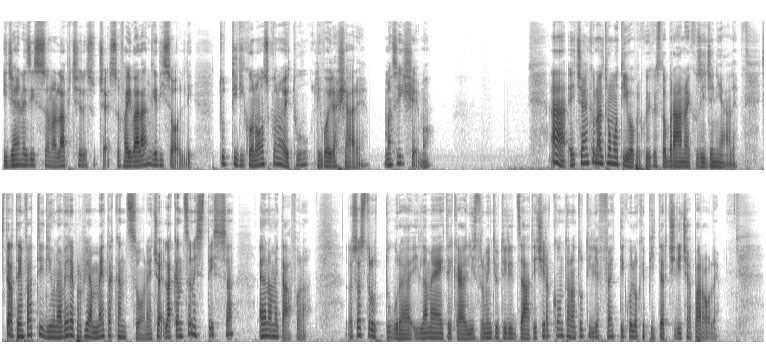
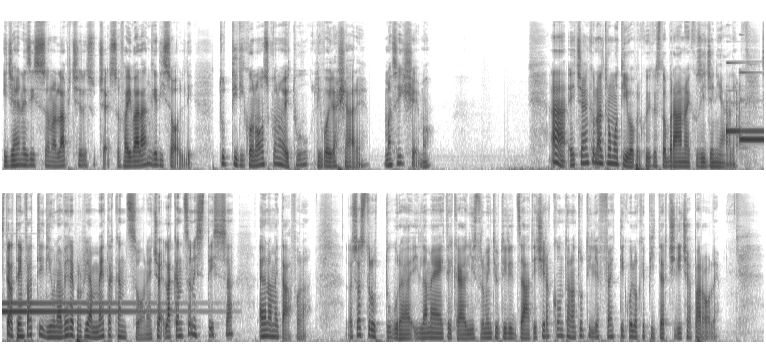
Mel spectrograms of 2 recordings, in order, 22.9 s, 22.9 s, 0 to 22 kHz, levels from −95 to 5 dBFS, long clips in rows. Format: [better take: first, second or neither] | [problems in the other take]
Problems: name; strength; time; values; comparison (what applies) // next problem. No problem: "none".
first | doorbell; loud; from 11 to 14 s; peak 4 dB above the speech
